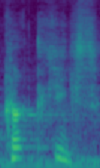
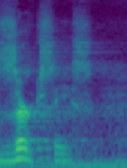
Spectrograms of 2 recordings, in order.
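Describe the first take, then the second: First: The name begins with a K sound. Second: The name begins with a Z sound. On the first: The speaker calls it wrong. "It's not Kirkis" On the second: The speaker calls it right. "The X is actually pronounced as a Z"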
